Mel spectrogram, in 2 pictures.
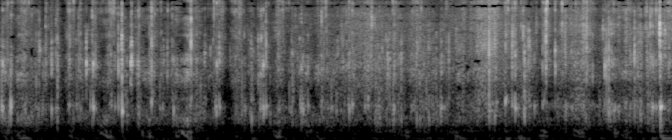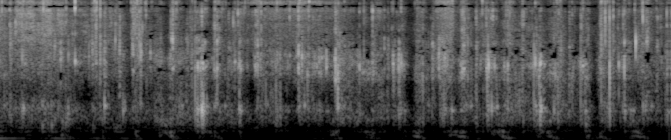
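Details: A dog licking and snacking on peanut butter and kibble stuck in an orange lick mat indoors: steady wet smacking and lapping with scattered crunches, no talking.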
